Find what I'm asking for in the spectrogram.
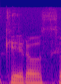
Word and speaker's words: Kairos: A parte la pronuncia sarebbe Kairos, ma insomma vabbè.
